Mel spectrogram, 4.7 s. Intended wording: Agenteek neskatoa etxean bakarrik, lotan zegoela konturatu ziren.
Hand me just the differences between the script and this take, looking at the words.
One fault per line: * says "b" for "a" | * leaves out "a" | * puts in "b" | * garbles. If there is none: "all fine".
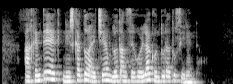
* leaves out "bakarrik"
